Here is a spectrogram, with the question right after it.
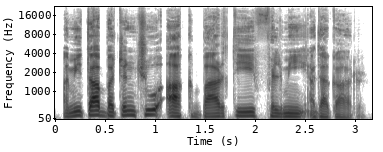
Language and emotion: Kashmiri, neutral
